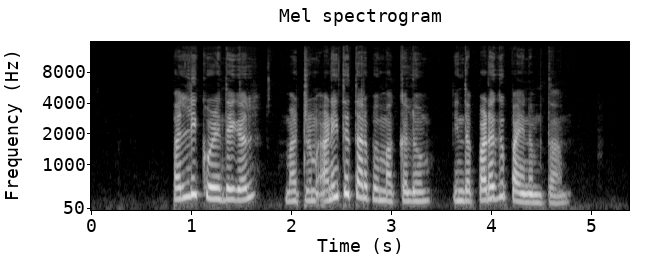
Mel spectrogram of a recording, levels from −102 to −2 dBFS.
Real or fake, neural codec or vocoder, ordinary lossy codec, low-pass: fake; vocoder, 48 kHz, 128 mel bands, Vocos; none; 14.4 kHz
